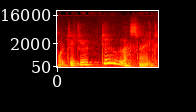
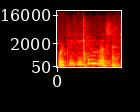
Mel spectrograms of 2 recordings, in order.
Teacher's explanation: we can see that the sentence is going up it's a rising intonation and then it it falls a little bit at the end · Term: intonation pattern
